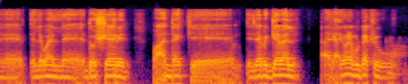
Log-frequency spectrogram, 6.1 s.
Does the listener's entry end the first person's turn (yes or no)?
no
